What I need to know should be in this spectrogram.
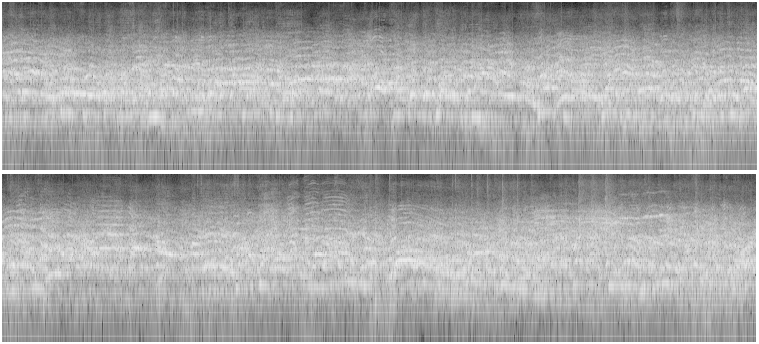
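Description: A crowd cheers and shouts loudly throughout.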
